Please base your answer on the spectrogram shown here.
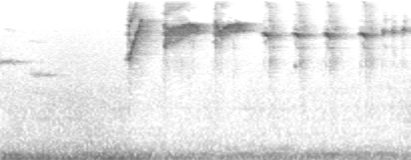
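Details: Orange-headed thrush kept in a cage in North Bali, its song used for training other birds: a quick series of high, thin whistled notes, the first sweeping upward, then evenly spaced sharp strokes, over a faint low hum.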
